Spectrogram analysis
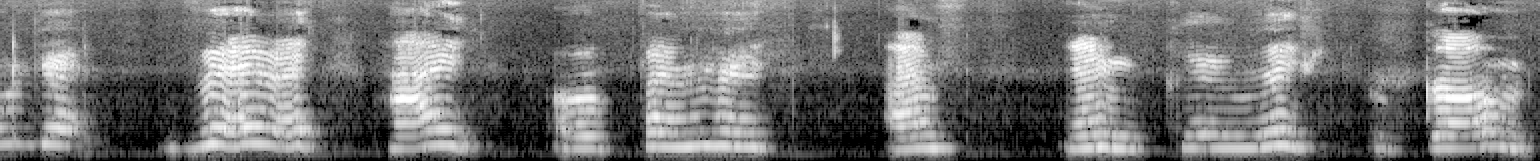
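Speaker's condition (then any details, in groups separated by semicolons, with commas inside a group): Cerebral palsy; from birth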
